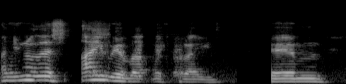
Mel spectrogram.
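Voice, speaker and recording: Someone with a Scottish accent speaks with ordinary pitch variation. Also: man. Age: 60s. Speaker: councillor. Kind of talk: council meeting debate. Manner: halting, many fillers.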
